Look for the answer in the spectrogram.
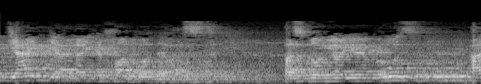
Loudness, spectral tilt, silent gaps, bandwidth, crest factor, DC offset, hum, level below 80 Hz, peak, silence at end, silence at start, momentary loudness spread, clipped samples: -15 LUFS; -3 dB/octave; none; 8 kHz; 16 dB; under 0.1%; none; -54 dBFS; 0 dBFS; 0 s; 0 s; 8 LU; under 0.1%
